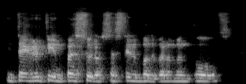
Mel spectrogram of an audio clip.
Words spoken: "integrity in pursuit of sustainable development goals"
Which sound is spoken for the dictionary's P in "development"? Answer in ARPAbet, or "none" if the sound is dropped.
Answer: none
